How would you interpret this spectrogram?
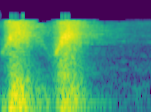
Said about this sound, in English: give me one whip there.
